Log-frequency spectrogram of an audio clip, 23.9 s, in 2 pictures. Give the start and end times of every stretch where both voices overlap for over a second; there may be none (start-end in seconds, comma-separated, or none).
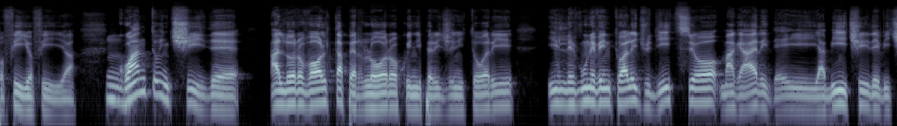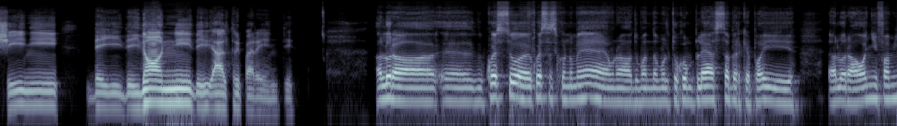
none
